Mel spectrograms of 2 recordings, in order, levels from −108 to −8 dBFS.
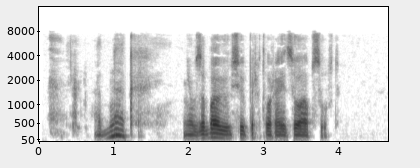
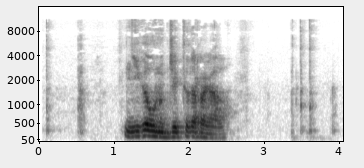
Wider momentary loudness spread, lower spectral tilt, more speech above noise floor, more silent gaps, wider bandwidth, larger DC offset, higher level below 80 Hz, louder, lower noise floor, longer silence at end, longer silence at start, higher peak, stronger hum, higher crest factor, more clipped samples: first, 24 LU vs 15 LU; second, -5.5 dB/octave vs -8 dB/octave; second, 51 dB vs 61 dB; neither; second, 8 kHz vs 11 kHz; neither; about the same, -70 dBFS vs -70 dBFS; second, -36 LUFS vs -22 LUFS; first, -86 dBFS vs -82 dBFS; second, 0.8 s vs 1.6 s; second, 0.15 s vs 1.15 s; second, -16 dBFS vs -4 dBFS; neither; about the same, 20 dB vs 22 dB; neither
